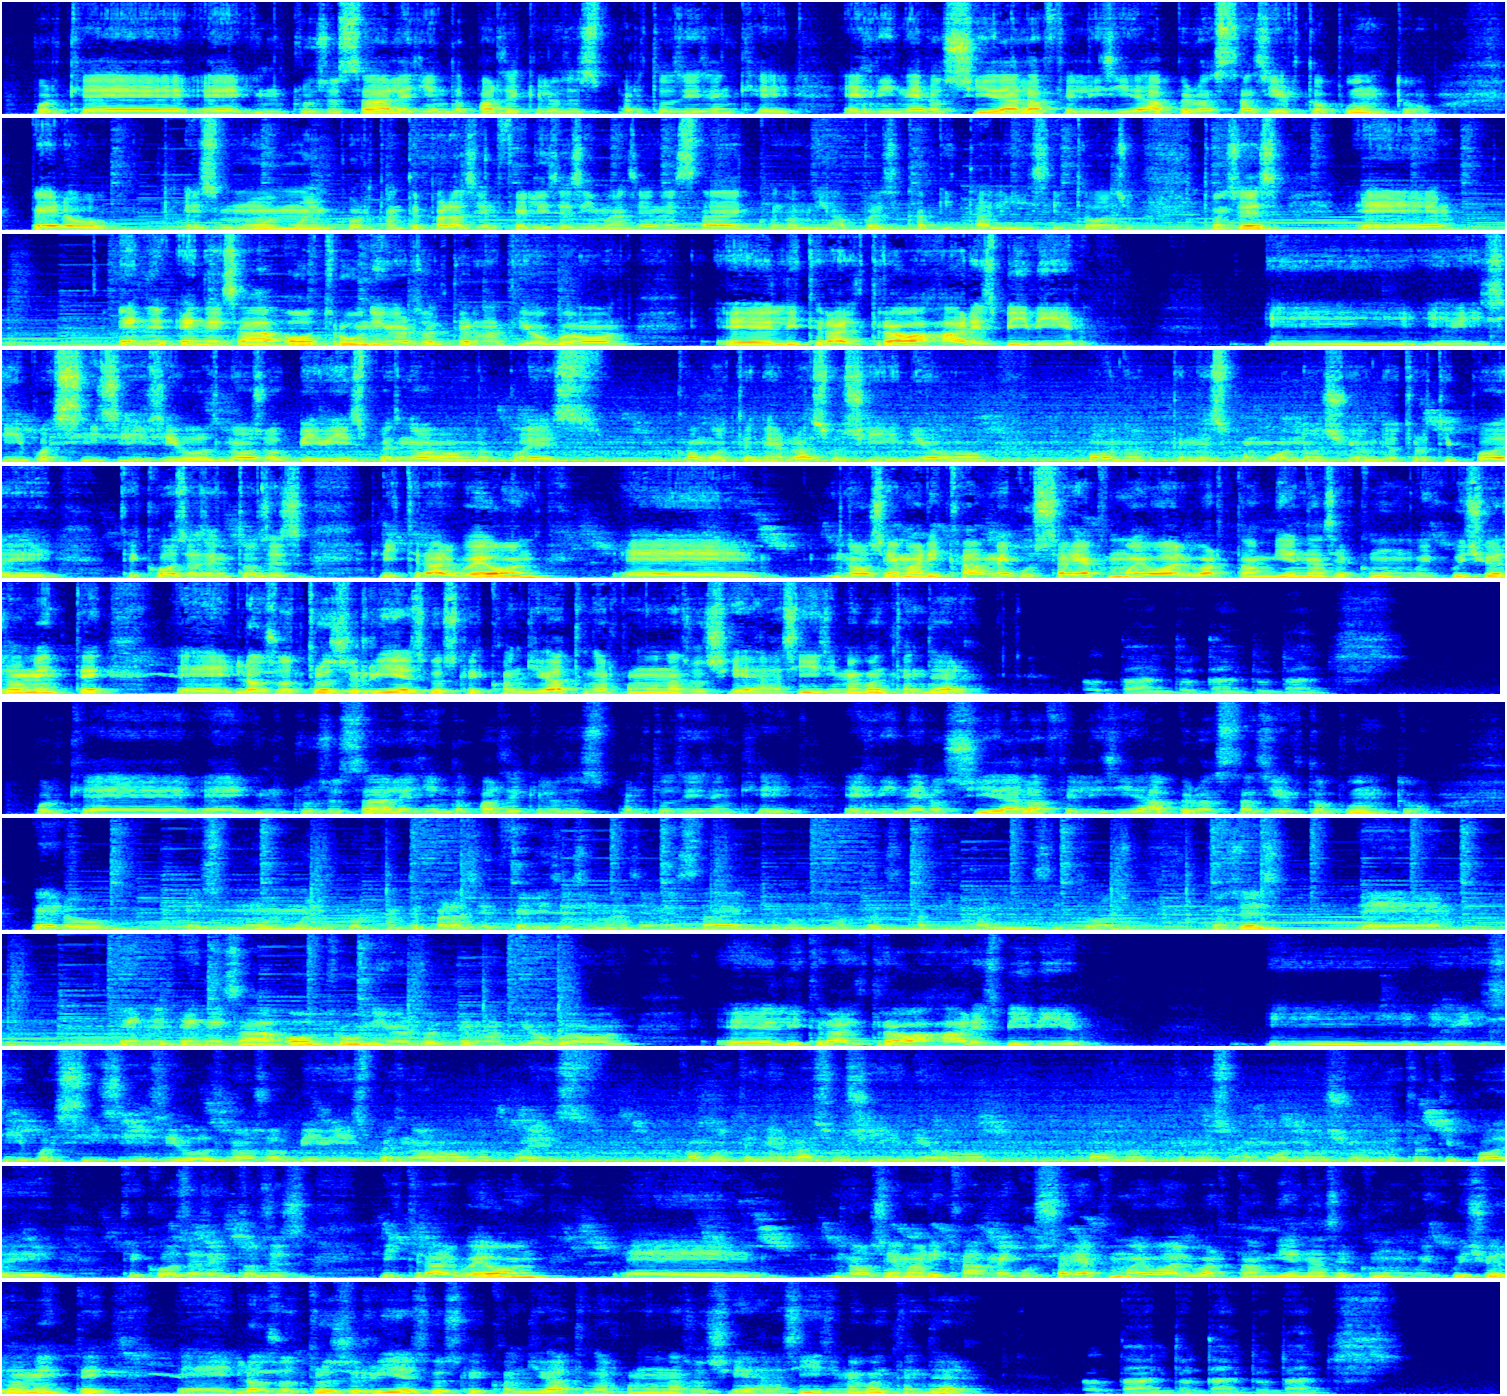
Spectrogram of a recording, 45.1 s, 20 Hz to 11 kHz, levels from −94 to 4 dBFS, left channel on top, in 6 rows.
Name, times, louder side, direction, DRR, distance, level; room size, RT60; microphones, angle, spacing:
voice 1, 0.2-8.1 8.4-14.9 15.6-18.3 18.6-20.5 21.3-25.5 25.9-27.6 28.0-42.5, left 4 dB, 70° left, 0.5 m, -32 dB
sound 1, 7.8-17.9, equal, 30° right, 0.6 m, -39 dB
sound 2, 21.9-39.5, equal, 10° right, 2.1 m, -52 dB
sound 3, 23.1-29.5, left 1 dB, 15° left, 0.9 m, -43 dB
voice 2, 43.0-44.6, right 2 dB, 65° right, 1.1 m, -45 dB
6.6 x 2.4 x 2.3 m
head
